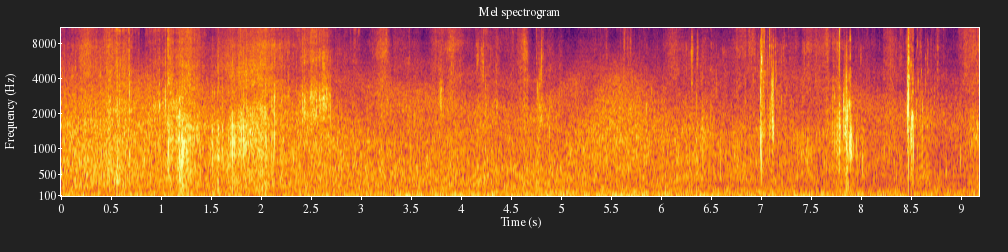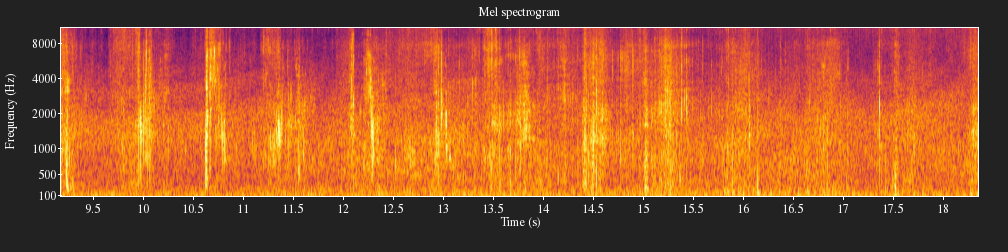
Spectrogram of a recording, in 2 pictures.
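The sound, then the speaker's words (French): Footsteps crunch across granular, icy ground on a Chilean mountain: many fairly regular, faint steps over a soft, breathy background. “De mes pas qui effleurent l'épiderme de la montagne chilienne.”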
